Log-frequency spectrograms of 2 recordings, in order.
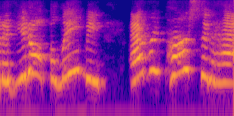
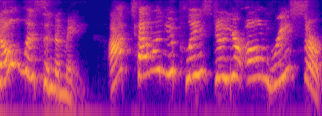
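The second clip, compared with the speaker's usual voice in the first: pressing, heated, emphatic, insistent voice; 3 semitones higher than usual. Telling viewers to call a lawyer themselves: yelling. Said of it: "can you stop yelling at us?".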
